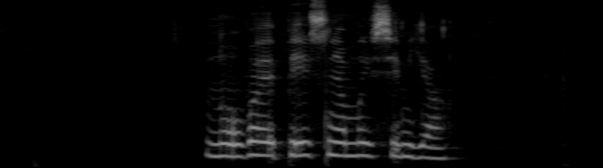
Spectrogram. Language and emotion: Russian, neutral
